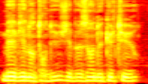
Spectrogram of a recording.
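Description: A man's voice: medium pitch, level tone, brisk, warm tone, breathy edge, voice pushed up, natural voice. A man voicing an earnest young sailor. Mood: flustered.

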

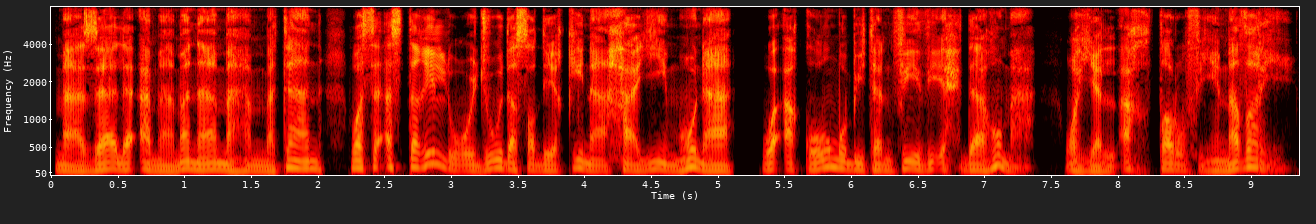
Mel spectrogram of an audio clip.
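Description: A composed hero agent who speaks with quiet assurance, as a male reader puts him on. His voice sits a little lower and softer than the narration. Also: animated, fairly quick, husky. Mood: calm.

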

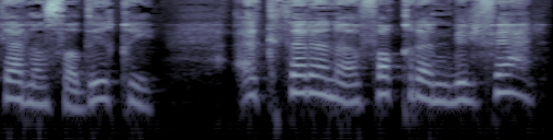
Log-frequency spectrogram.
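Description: A woman's voice: medium pitch, expressive, fast talker, warm tone, husky. A woman voicing an earnest young man who is a loyal friend, in a storybook reading.

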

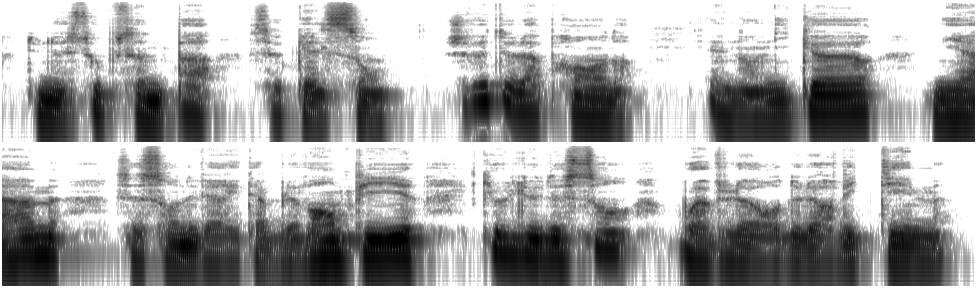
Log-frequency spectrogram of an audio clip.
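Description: A man's voice: mid-range voice, mellow, slightly rough, natural voice. Man reading as an indignant old nobleman. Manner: emphatic, scolding.

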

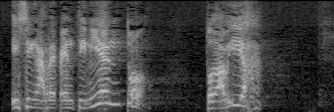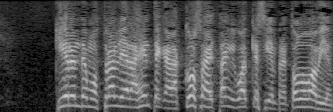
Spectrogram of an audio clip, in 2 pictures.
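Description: A male pastor preaches a fervent sermon before a congregation at a church service, repeating refrains and calling out praise. His voice is very high-pitched and gravelly, with a fairly bright tone.

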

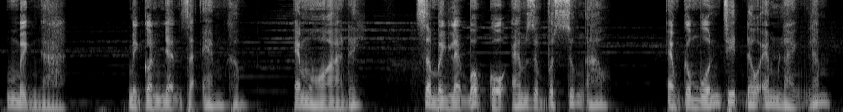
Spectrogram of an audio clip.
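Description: A vengeful female ghost, put on by a man in a spoken ghost story. She is cold and sharp-tongued, wavering between tears and laughter. The voice is husky and lively in pitch. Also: normal speed, faint music behind. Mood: vengeful wailing.

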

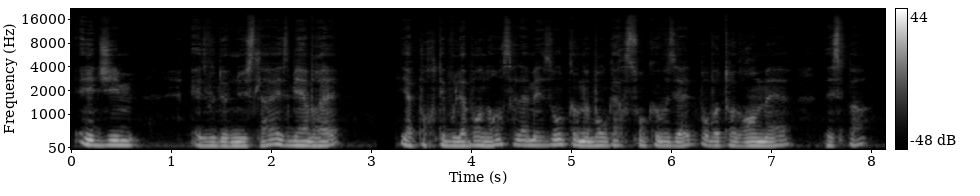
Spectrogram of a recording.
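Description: A man voicing a shrill, cajoling old grandmother from a city slum in an audiobook. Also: steady tone, moderate pace, dark tone, natural voice. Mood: admiring, cajoling. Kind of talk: audiobook character voice.

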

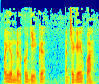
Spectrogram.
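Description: A man voicing a gentle young man, soft and reassuring. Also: fairly low pitch, fast talker. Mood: tender.

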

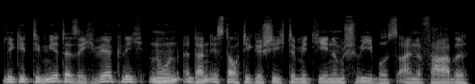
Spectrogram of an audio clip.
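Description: A man voicing a gruff, irritable older male doctor in an audiobook, who grumbles impatiently. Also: low voice, normal speed, a little mellow, dry recording, studio quality. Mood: grumbling.

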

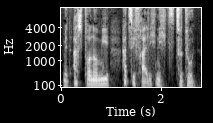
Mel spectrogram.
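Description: A man's voice: mid-range voice, expressive, moderate pace, dark tone, husky, no room sound, clean studio sound. A man voicing an earnest disguised young prince. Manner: earnest, long-winded explanations. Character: young prince posing as a human.

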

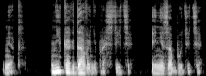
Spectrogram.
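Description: A man's voice: fairly low pitch, measured pace, darkish tone, slightly rough, dry recording, clean studio sound, voice pushed down. A man voicing a passionate young woman. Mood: hushed. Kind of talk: audiobook reading.

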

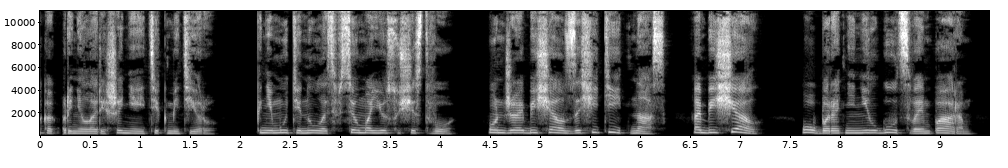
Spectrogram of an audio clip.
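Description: Woman audiobook narrator, mellow tone, expressive first-person reading, dry close-mic sound. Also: fairly low pitch, dry recording.

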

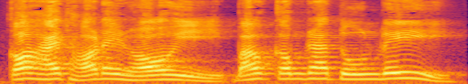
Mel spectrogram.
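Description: A man's voice: high-pitched, a little fast, pitched above the performer's own voice, close to an everyday voice. Man playing a cheeky young village guy.

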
